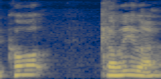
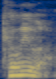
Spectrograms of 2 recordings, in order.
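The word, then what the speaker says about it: Caol Ila: says I bought the Cole khila okay it's spelled c a o l it's not Cole but kalila okay amazing nose not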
